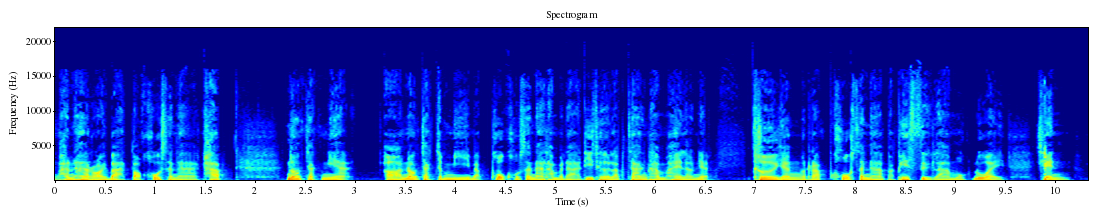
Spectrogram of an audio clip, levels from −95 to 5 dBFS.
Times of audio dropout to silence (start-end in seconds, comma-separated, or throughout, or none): none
